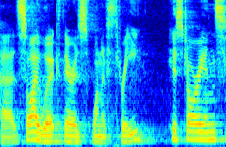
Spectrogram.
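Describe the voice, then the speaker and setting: Fairly even intonation from a man with an Australian accent. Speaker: historian. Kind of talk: lecture. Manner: hesitant with many fillers.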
